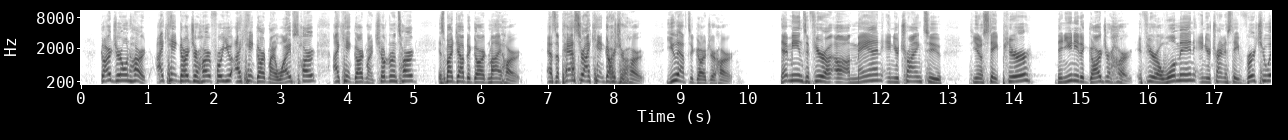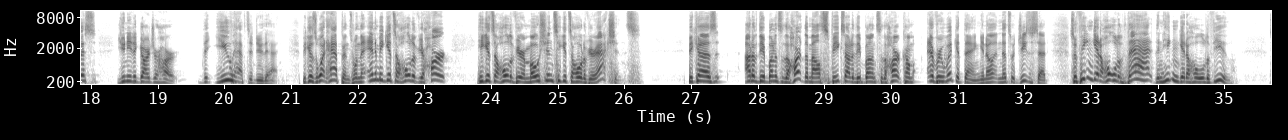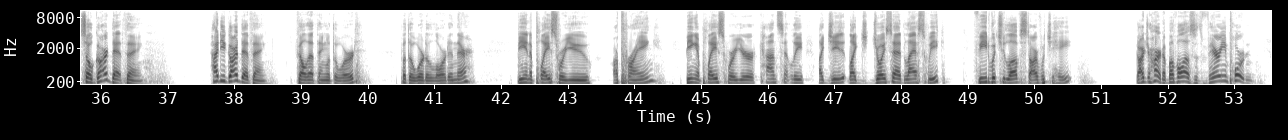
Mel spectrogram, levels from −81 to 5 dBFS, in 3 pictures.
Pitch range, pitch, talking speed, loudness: 160-230 Hz, 195 Hz, 250 wpm, -24 LUFS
